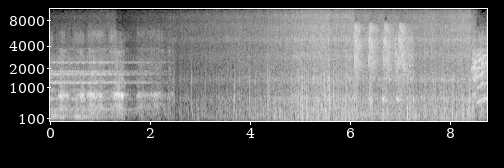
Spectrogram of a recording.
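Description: Old film soundtrack: background music with percussion that stops about a second and a half in, followed by a rushing noise that swells steadily louder. A few short sharp rasps come near the end.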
